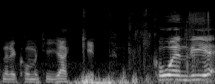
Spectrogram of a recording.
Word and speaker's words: KNV: Idag ska vi kolla på en kniv från svenska Jackkit. Och det är deras KNV, eller kniv kanske det uttalas. KNV 2.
